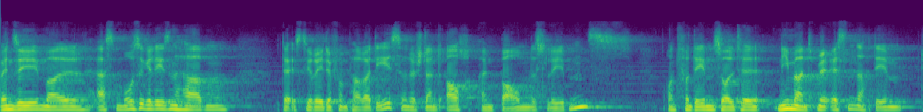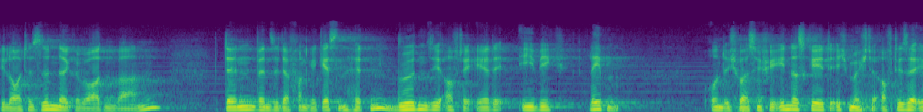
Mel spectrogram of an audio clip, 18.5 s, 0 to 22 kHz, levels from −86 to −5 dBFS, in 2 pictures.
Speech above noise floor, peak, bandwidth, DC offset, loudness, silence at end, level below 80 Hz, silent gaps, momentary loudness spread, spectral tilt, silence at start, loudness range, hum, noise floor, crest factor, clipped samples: 31 dB; 0 dBFS; 8.6 kHz; under 0.1%; -19 LUFS; 0 s; -42 dBFS; none; 9 LU; -6.5 dB/octave; 0 s; 3 LU; none; -48 dBFS; 18 dB; under 0.1%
